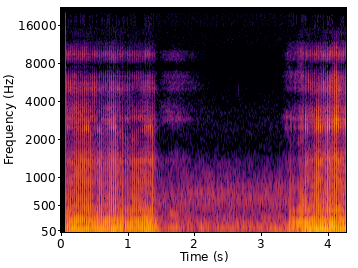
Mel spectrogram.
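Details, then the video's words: Pit bull snoring in deep sleep: a loud, rough, low-pitched rattling snore for about a second and a half, a quiet pause of two seconds, then the next snore starting. "pitbull roncando no sono profundo"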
